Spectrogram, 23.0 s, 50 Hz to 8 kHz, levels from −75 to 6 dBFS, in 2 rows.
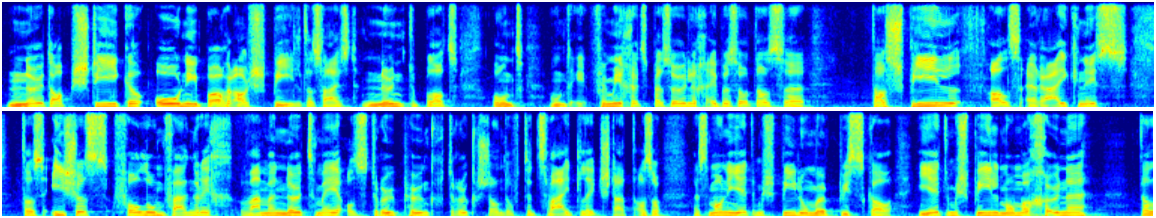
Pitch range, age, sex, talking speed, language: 145-180 Hz, 50-69, male, 140 wpm, German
